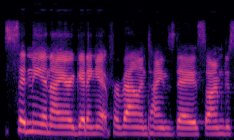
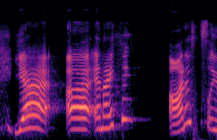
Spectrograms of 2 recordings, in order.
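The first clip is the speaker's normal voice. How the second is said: excited; 8 semitones higher, 7 dB louder than usual. Real, not acted. Excited burst after laugh.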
